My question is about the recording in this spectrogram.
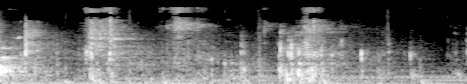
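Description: Clear plastic bag crinkling and rustling as a hand reaches in among dry snacks: a run of small irregular crackles, with a louder rustle about one and a half seconds in.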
